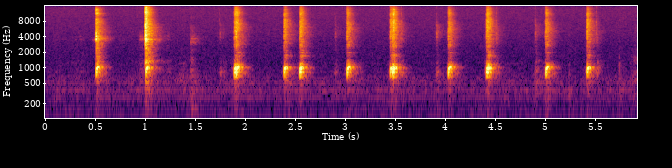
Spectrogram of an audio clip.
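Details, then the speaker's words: Kenwood TS-430S transceiver after spraying electronic cleaner into the band switch wafers: eleven crisp separate relay clicks, one per band step, with no rapid-fire chatter as before the cleaning. "I would expect to hear that relay clicking noise when you click in, but before, it was just rapid fire."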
